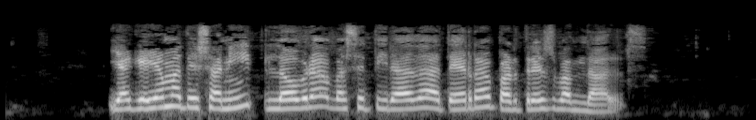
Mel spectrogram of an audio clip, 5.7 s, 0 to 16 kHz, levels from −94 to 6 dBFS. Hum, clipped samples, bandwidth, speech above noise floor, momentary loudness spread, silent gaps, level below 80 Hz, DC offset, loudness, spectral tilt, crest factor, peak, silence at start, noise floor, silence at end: none; under 0.1%; 8.2 kHz; 61 dB; 8 LU; none; -66 dBFS; under 0.1%; -16 LUFS; -3 dB/octave; 16 dB; 0 dBFS; 0.8 s; -77 dBFS; 0.9 s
